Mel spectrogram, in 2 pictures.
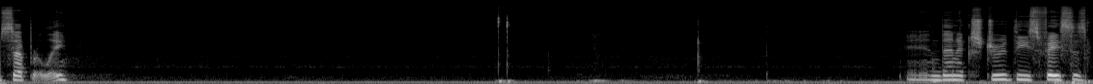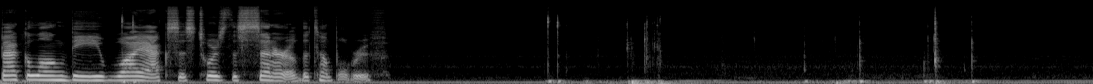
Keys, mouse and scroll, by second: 5.0-6.0 drag, 7.0-10.0 middle drag, 10.7 alt+e, 12.1 click, 17.4 alt+a, 18.5-18.8 scroll down 1, 19.5 shift+middle click, 20.6-21.8 middle drag.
